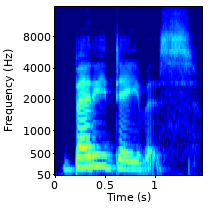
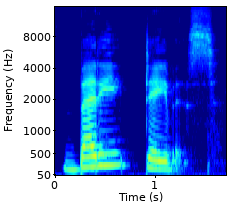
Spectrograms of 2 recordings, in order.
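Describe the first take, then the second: Both takes have the same delivery.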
